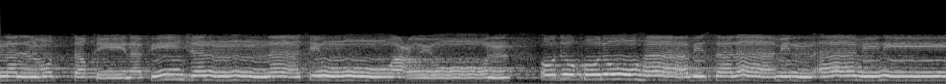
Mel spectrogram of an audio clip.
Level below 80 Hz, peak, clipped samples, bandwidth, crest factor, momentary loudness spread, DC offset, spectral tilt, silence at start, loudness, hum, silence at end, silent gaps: -62 dBFS; -6 dBFS; under 0.1%; 4.4 kHz; 12 dB; 5 LU; 0.4%; -8.5 dB/octave; 0 s; -19 LUFS; none; 0 s; none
